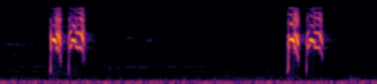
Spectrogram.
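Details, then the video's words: Morning calls of a rose-ringed parakeet: two quick pairs of short, rasping, high squawks about two seconds apart, with quiet in between. "Parrot Morning Sounds"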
